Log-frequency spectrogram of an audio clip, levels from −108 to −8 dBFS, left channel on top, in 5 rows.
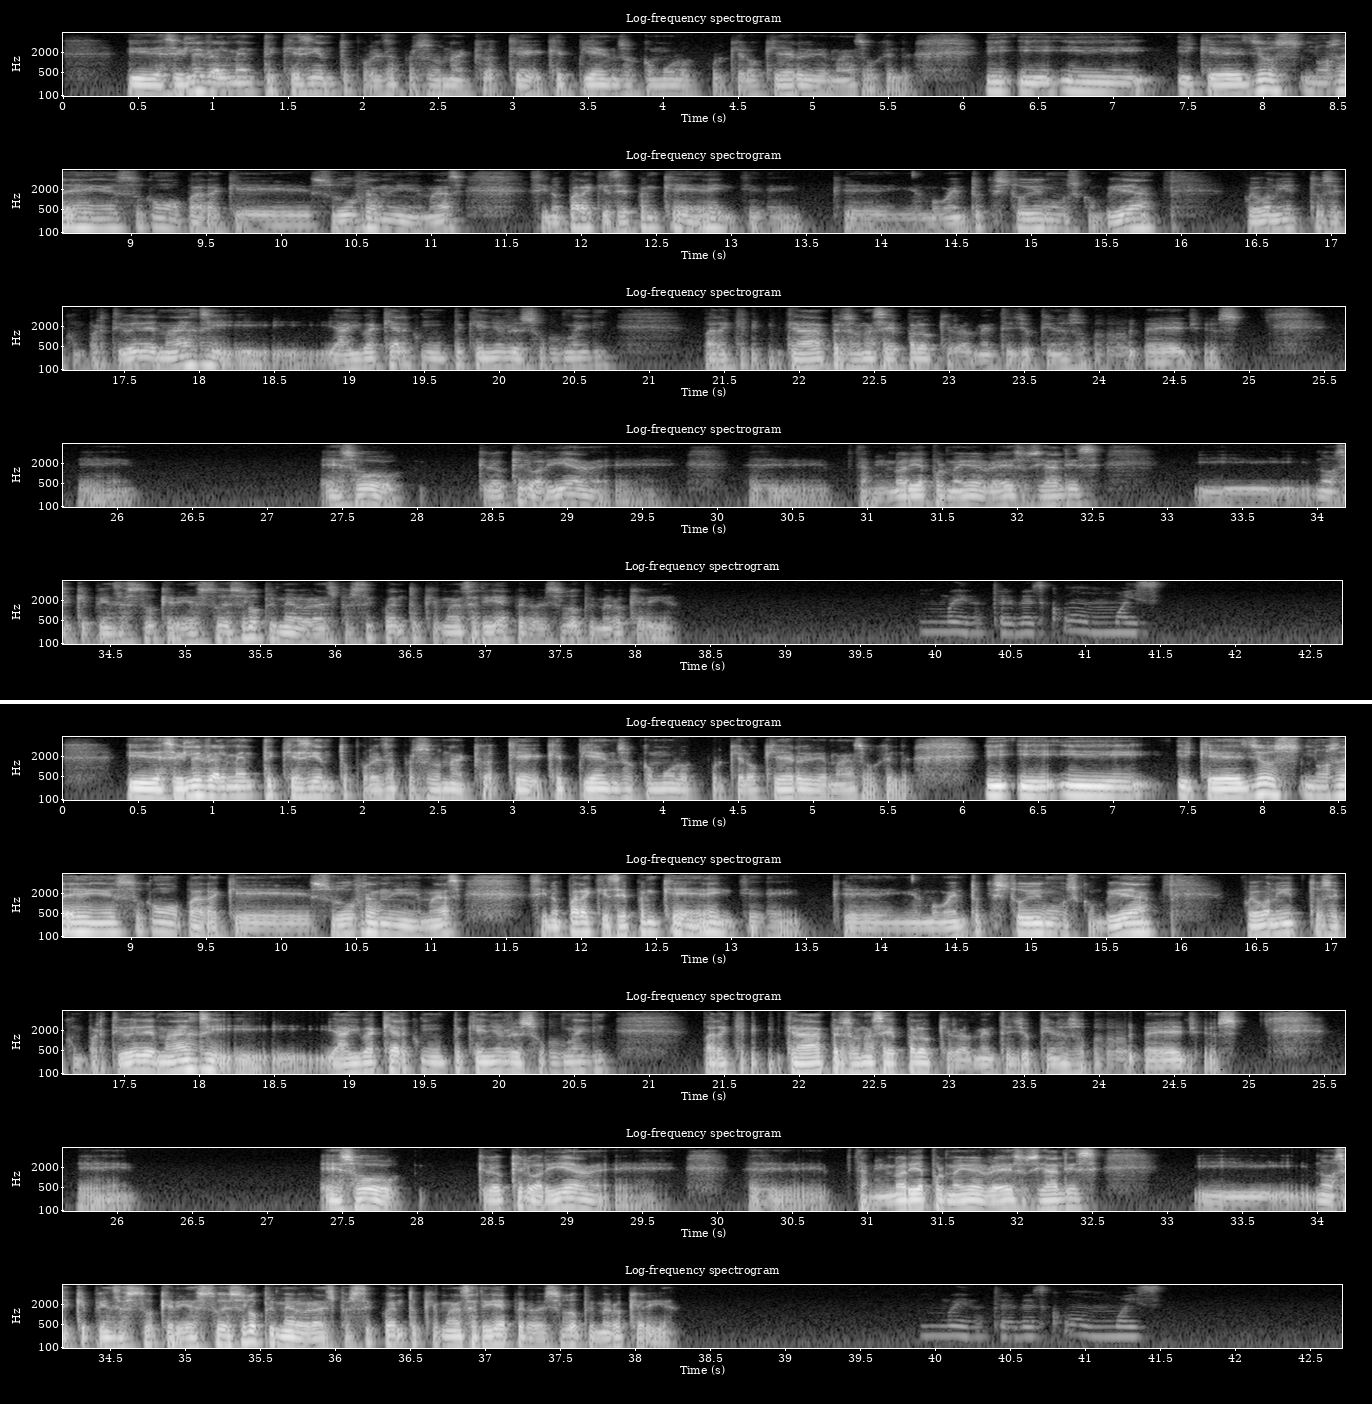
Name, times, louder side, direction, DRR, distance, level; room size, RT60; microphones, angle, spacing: voice 1, 0.0-4.2 4.4-13.4 13.8-16.2 16.4-21.1 21.4-21.5 21.9-25.4 25.7-26.1 27.4-27.9 28.4-32.9 33.2-38.3, right 7 dB, 85° right, 0.3 m, -27 dB
voice 2, 39.9-41.5, equal, 55° left, 0.8 m, -48 dB
2.4 x 2.2 x 2.4 m
head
